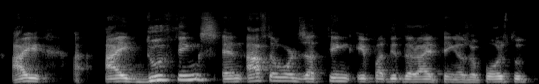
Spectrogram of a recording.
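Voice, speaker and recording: A middle-aged man with a heavy Greek accent, telling his life story in a relaxed interview, full of fillers and restarts. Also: medium pitch, unhurried. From Greece. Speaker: music producer guest. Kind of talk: casual interview conversation.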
